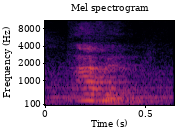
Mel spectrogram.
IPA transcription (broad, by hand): ˡævɪŋ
